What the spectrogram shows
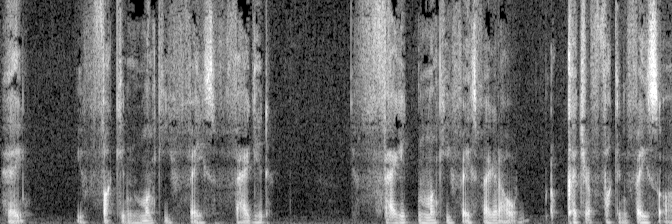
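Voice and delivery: loud, breathy whisper pushed to carry. Retelling a man locking eyes with them, imitating a loud whisper. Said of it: "he's whispering, but still whispering it loud enough".

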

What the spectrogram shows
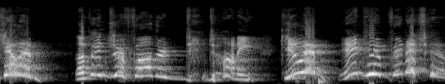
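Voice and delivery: very loud, very high top-of-the-lungs shriek. Speaker retells yelling during a fight's finish at 5 a.m.; re-enacting own screaming. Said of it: "Screaming at the top of my lungs".

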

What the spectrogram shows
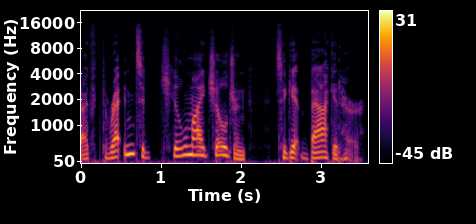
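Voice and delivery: ordinary talk, nothing marked

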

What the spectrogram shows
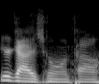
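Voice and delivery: whispering voice. Retelling a threat spoken at dinner: imitating someone whispering. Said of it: "He just whispers in his ear".

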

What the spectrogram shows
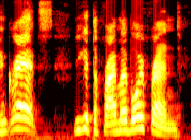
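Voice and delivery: mock shouted, high-pitched, carrying yell. Narrating a crowd scene, the storyteller voices Coralie yelling. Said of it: "Coralie yells".

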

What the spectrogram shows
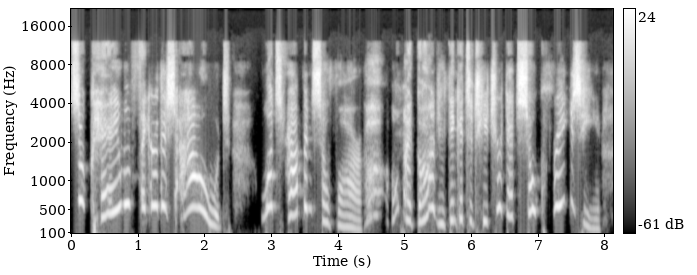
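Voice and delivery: very high put-on voice swooping around. Recapping a scene where Kate answers Mike, imitating Kate's high fake voice. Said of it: "Kate's voice goes up about 80 octaves".

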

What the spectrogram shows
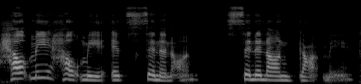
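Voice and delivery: ordinary delivery

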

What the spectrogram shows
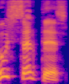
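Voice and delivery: very high, piercing, shrill accusing cry. Narrator reads a character's question before a staring crowd: shrill and accusing. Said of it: "her voice shrill and accusing".

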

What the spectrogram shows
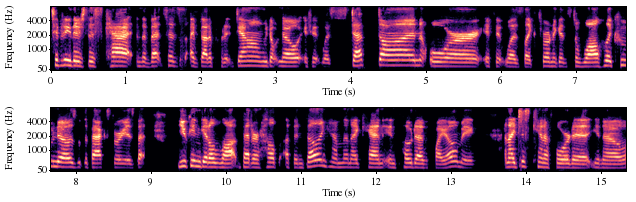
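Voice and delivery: ordinary delivery

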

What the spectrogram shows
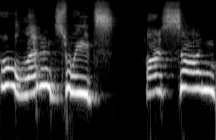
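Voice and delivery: very high-pitched cartoon voice. Co-hosts agree to do impressions of dramatic lines; one tries a voice, sounding like Shaggy. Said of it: "sounded more like Shaggy from Scooby-Doo".

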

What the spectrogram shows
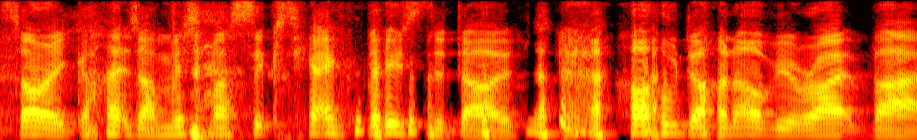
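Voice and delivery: talking through laughter. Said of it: "I shouldn't laugh".

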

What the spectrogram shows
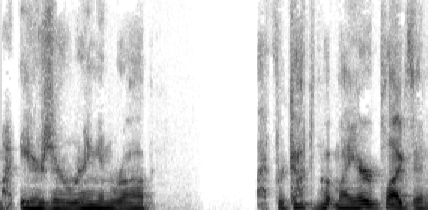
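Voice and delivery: put-on whisper. Retelling what a co-star said on set: retelling a whisper. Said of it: "he whispers in my ear".

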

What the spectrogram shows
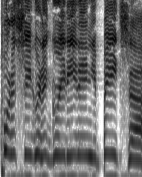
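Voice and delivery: shrill, very high-pitched screeching voice. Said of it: "that screeching voice".

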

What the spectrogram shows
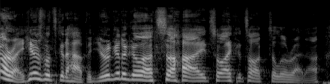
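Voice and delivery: ordinary talk

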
